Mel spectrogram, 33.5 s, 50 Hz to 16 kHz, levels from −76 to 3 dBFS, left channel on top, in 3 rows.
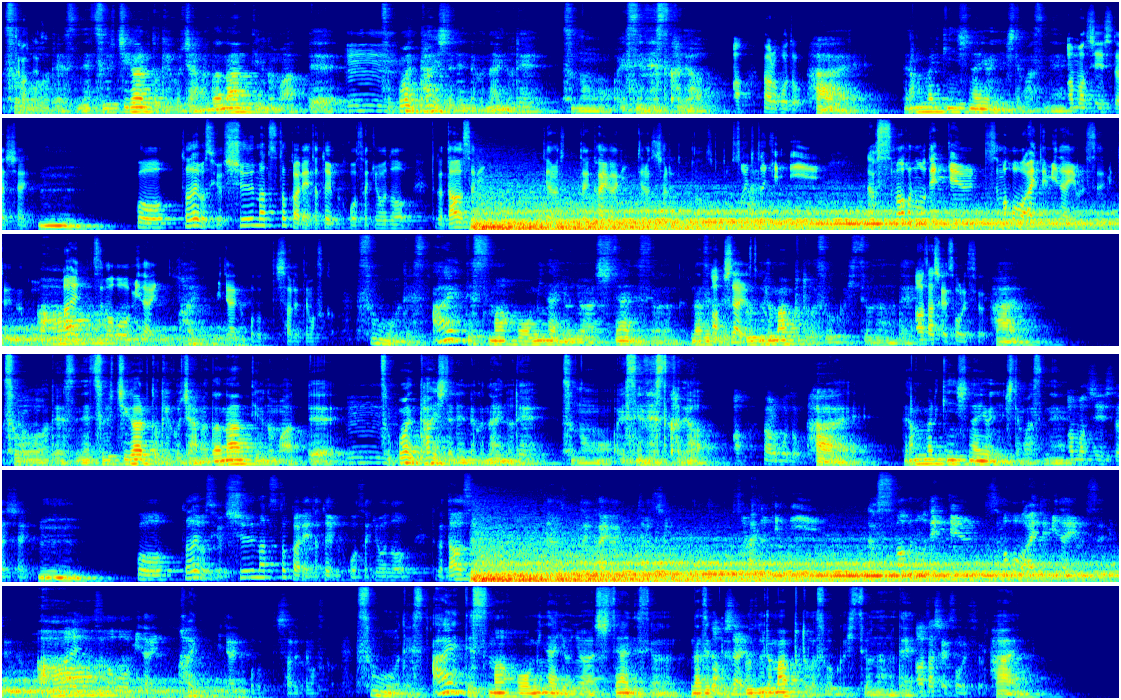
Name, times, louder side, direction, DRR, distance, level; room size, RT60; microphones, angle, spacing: voice 1, 0.0-3.3 3.8-5.4 5.6-7.1 8.1-8.6 9.0-10.7 11.5-12.0 18.6-18.8 22.7-23.6 24.1-24.3 25.9-31.5 32.2-32.7, right 2 dB, 75° right, 4 dB, 1.7 m, -25 dB
voice 2, 3.4-4.0 7.3-8.0 10.7-11.4 12.5-15.2 15.5-16.0 16.6-19.3 19.8-24.2 24.6-25.5 29.4-29.8 31.5-32.1, left 5 dB, 55° left, 9 dB, 0.9 m, -30 dB
sound 1, 15.8-24.8, right 2 dB, 15° right, 0.4 m, -19 dB
8.1 x 6.3 x 8.0 m, 0.73 s
head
